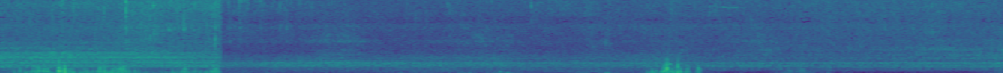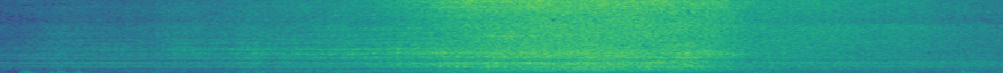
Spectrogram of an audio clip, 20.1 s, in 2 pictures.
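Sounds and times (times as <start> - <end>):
wind buffeting microphone: 0.0 - 2.3, 4.6 - 7.1, 7.8 - 8.4, 9.9 - 20.0
diesel train engines: 0.0 - 20.0
train wheels rushing on rails: 10.0 - 20.0.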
